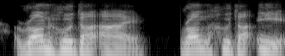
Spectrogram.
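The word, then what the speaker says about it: Ron Huldai: Ron Hudai is how you pronounce it, actually.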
